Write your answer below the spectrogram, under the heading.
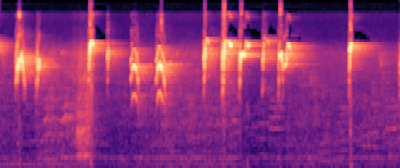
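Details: Cinereous tit lure call in wingko style: irregular sharp high chips and short whistles, some paired, with a brief burst of soft noise and a quiet gap near the end.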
